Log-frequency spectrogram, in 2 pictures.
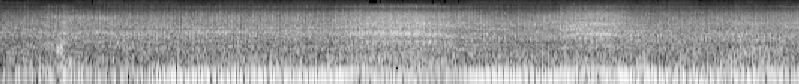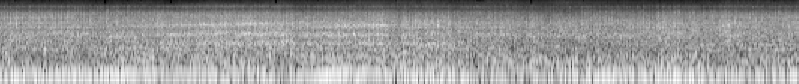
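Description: A cheap KTM Duke motorcycle engine running in gear, a loud, steady low drone with brief revs rising and falling, close by throughout.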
